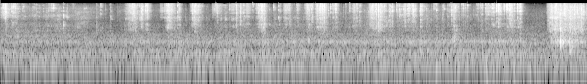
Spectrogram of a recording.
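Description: Aluminium foil crinkling and rustling as it is pulled open with metal kitchen tongs, with light clicks of the tongs against the metal baking pan.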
